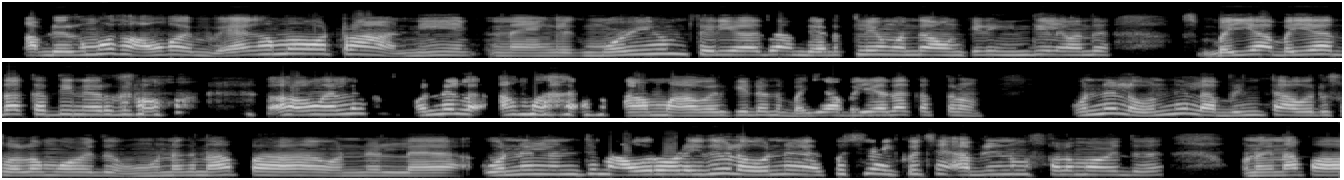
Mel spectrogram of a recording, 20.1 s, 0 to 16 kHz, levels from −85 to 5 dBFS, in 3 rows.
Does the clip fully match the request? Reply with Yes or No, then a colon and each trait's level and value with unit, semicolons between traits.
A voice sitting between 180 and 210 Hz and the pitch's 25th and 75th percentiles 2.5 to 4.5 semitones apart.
No: high, 240 Hz; average, 3.9 semitones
